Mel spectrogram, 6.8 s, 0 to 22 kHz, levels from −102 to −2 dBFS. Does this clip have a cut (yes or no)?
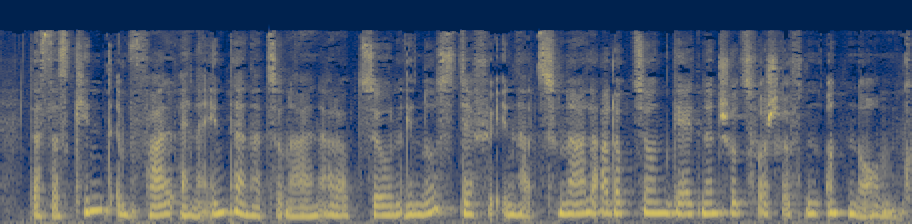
yes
